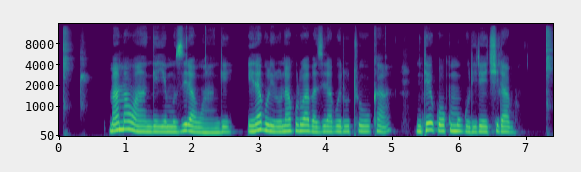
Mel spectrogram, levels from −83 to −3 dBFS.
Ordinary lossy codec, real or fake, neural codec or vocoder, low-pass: MP3, 96 kbps; fake; autoencoder, 48 kHz, 128 numbers a frame, DAC-VAE, trained on Japanese speech; 14.4 kHz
